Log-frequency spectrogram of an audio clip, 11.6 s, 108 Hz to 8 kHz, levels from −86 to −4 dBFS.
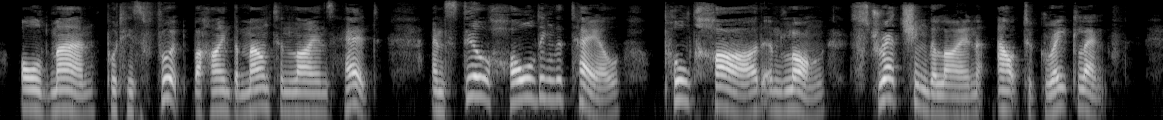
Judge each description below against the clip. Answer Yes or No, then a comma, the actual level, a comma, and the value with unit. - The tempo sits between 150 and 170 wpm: No, slow, 135 wpm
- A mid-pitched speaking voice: Yes, medium, 155 Hz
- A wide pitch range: Yes, wide, 6.1 semitones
